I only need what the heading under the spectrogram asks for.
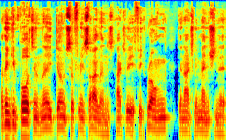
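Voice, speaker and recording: Recorded very cleanly against a silent background, the voice has a dark, mellow tone with vocal fry, a British accent, fairly even intonation and a fairly quick pace. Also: man. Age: 60s. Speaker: amputee sharing advice. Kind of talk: testimony.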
